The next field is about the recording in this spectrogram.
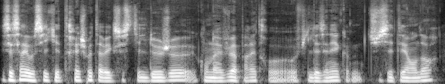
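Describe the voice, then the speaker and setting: A man with a slightly low, flat-toned voice talks rapidly. He gives casual commentary as a panelist on a board game show. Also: gravelly.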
